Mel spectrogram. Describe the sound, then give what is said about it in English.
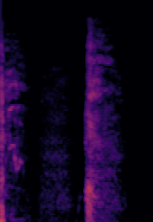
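A person coughs twice in close succession, each a sharp, raspy burst, the second louder than the first, with no talking. “Pardon the coughing, but what am I going to do? I'm human, I cough, so what?”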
